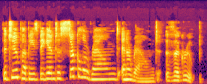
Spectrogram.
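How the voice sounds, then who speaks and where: A woman's voice: on the high side, animated, measured pace, dull audio. A woman reading a children's picture book aloud expressively and theatrically, engaging young listeners.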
